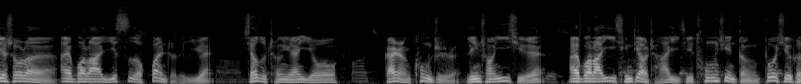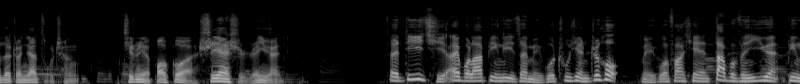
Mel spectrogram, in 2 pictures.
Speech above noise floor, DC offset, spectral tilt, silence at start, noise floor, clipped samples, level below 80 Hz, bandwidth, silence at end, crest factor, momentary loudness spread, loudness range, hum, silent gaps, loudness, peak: 43 dB; under 0.1%; -6.5 dB/octave; 0 s; -71 dBFS; under 0.1%; -56 dBFS; 15 kHz; 0 s; 18 dB; 9 LU; 3 LU; none; none; -29 LUFS; -10 dBFS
